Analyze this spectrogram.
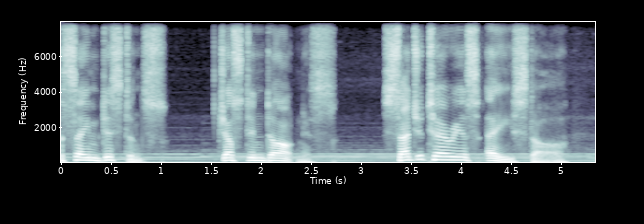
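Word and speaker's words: Sagittarius A*: It's called Sagittarius A Star, pronounced Sagittarius Aar.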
